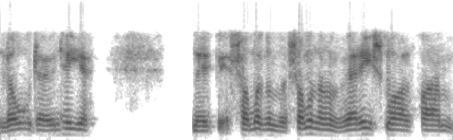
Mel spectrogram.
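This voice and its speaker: A man with a Donegal accent, fairly even intonation and a moderate pace. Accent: Donegal Irish. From Ireland, County Donegal. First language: Irish. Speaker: farmer. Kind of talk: oral history interview. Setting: phone call. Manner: halting.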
